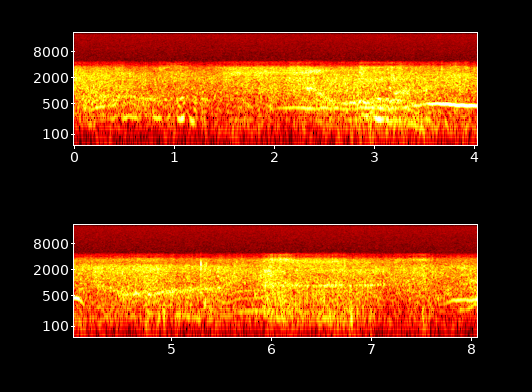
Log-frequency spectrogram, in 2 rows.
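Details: Grey seals, many above the water at Vilsandi, Estonia, evening of 25 September 2012: a wavering tonal moan rises and falls, swelling into a brief bright peak, over steady broadband wash of water and wind.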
